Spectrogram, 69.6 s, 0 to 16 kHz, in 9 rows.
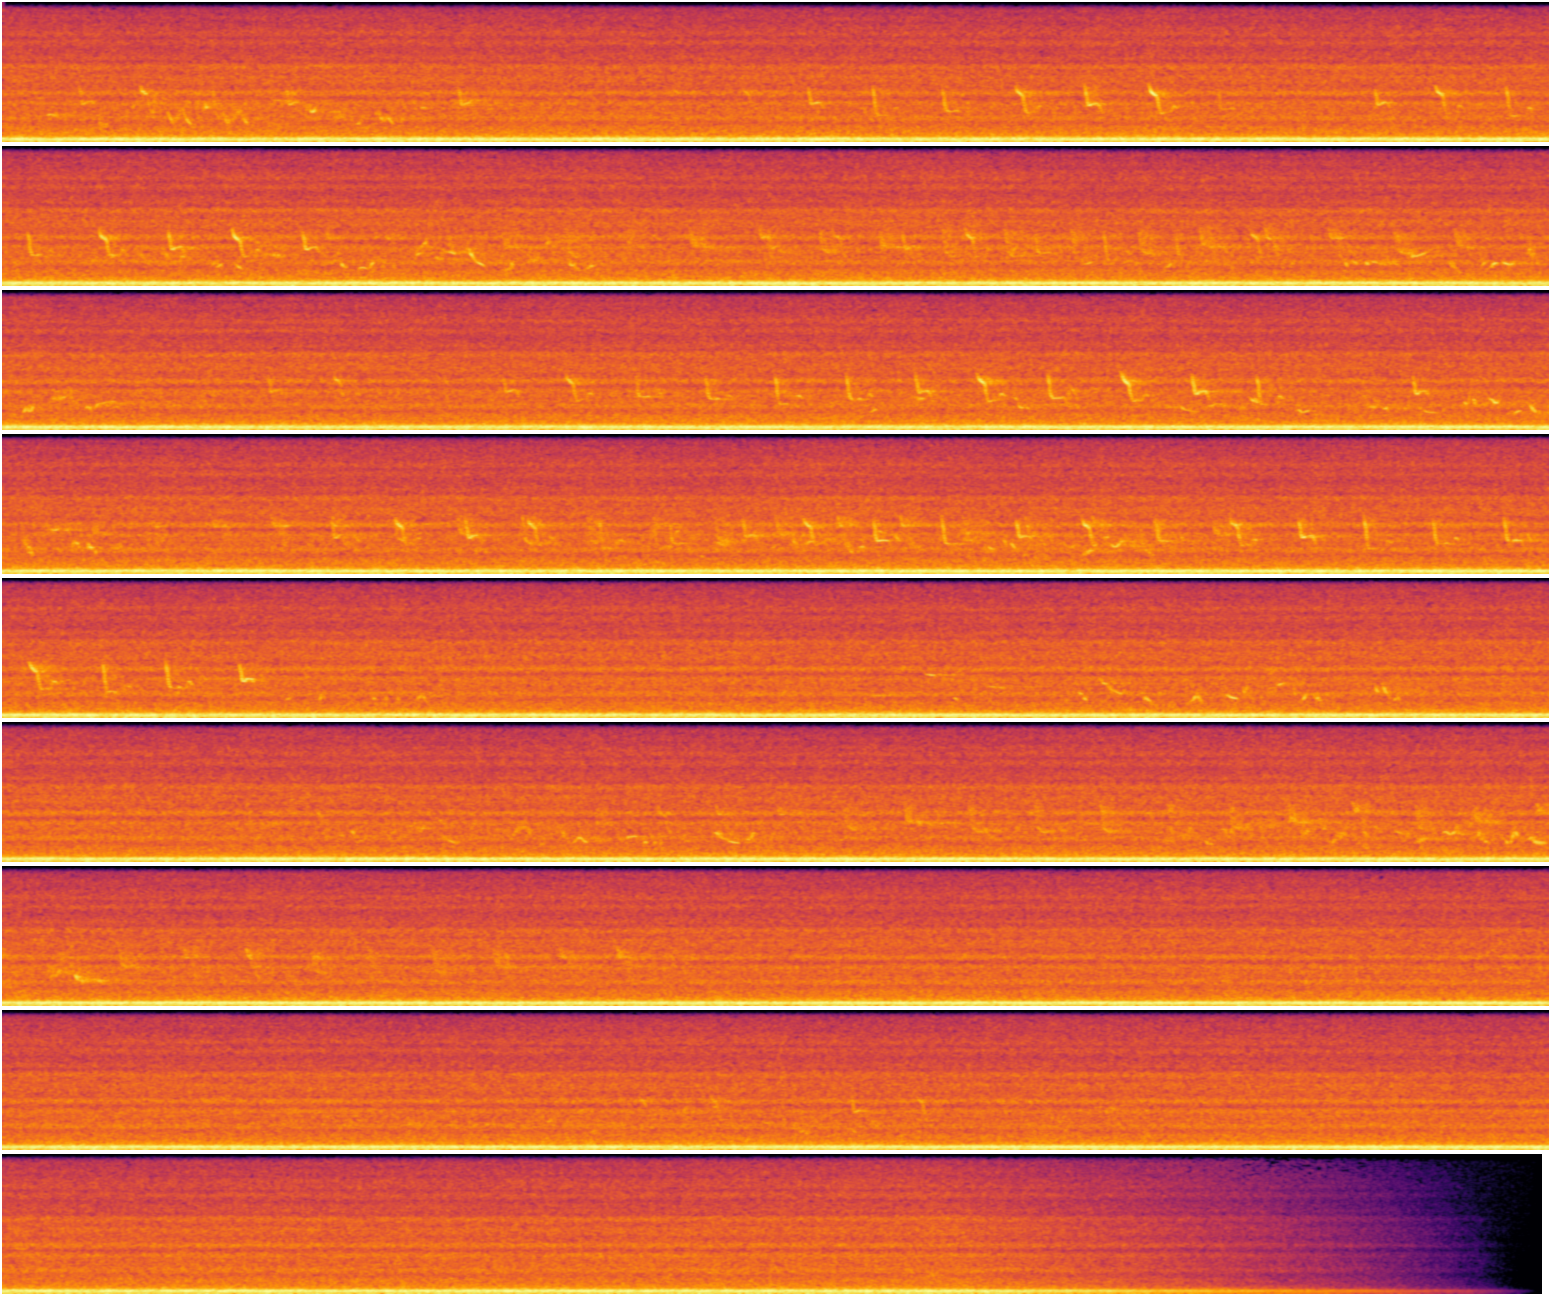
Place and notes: {"title": "ERM fieldwork -mine air intake facility", "date": "2010-07-03 14:40:00", "description": "ventilation air intake facility from an oil shale mine 70+ meters below", "latitude": "59.21", "longitude": "27.43", "altitude": "74", "timezone": "Europe/Tallinn"}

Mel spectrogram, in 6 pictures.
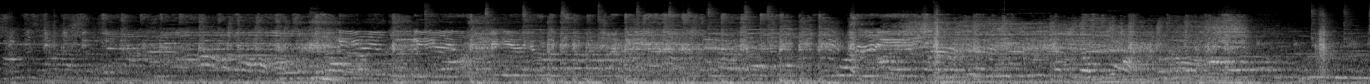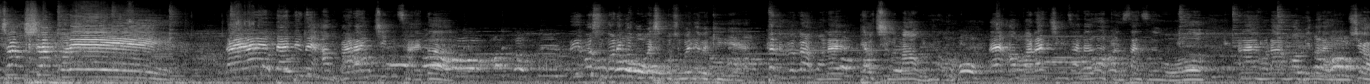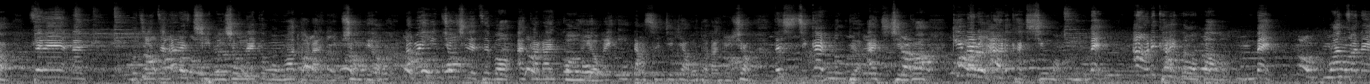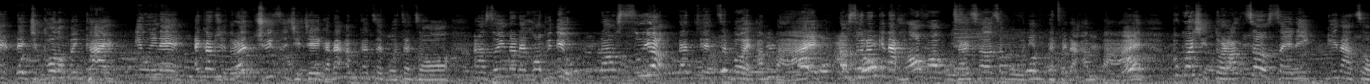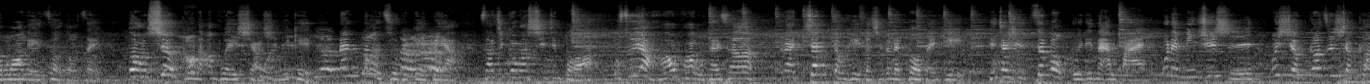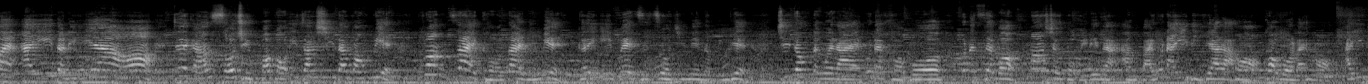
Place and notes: {"title": "Beitou, Taipei - Community party", "date": "2013-09-02 19:47:00", "description": "Taiwanese opera and Taiwan Folk temple activities, Sony PCM D50 + Soundman OKM II", "latitude": "25.14", "longitude": "121.50", "altitude": "14", "timezone": "Asia/Taipei"}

